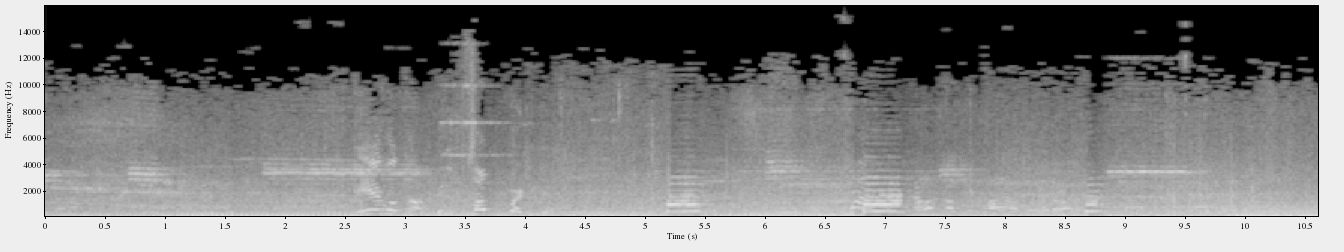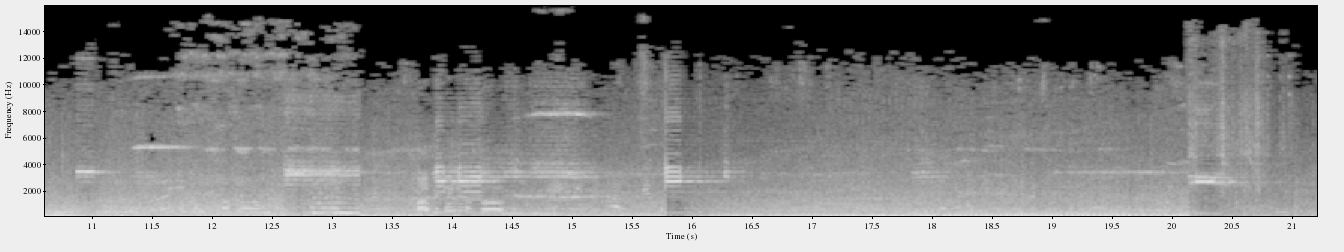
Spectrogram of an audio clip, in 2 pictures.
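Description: Street traffic and voices bustle outdoors.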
